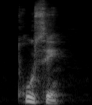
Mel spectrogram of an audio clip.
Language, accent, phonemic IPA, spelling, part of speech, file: French, France, /tʁu.se/, troussé, verb, LL-Q150 (fra)-troussé.wav
- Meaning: past participle of trousser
